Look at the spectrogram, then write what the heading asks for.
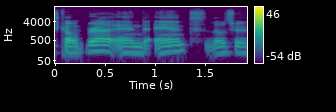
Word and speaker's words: Corbra: It's spelled Corbra, but his name's Cobra and Ant.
